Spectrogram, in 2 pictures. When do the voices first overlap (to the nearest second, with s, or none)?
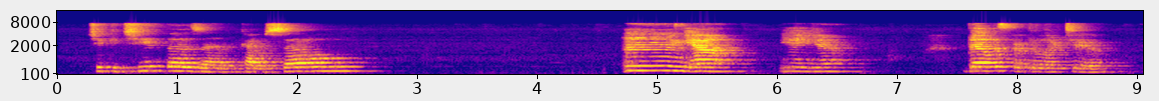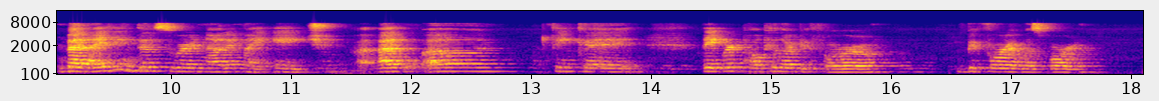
none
